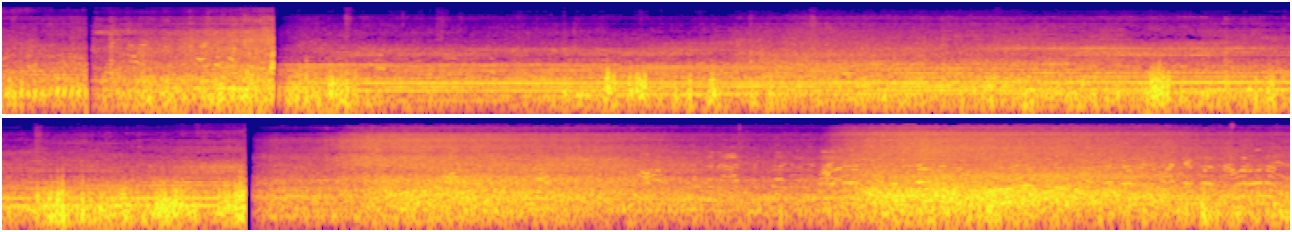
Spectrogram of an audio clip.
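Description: A steady engine hum with a few knocks, which cuts off abruptly about halfway through. It is followed by sea surf breaking and washing up the sand, swelling twice.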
